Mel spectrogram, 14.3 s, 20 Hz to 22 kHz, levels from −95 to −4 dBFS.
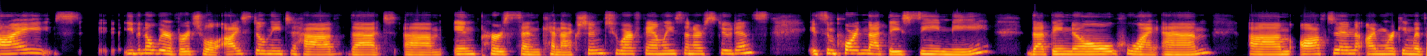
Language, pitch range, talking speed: English, 170-215 Hz, 155 wpm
